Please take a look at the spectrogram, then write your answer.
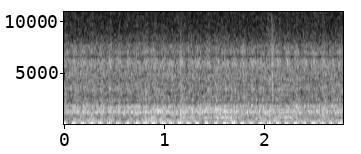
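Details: Honda Beat scooter that was dead when the key was switched on, now running with a jumpered relay as an emergency fix (a new relay is advised): steady, even rapid single-cylinder idle with no misses, stumbles or knocking; healthy.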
